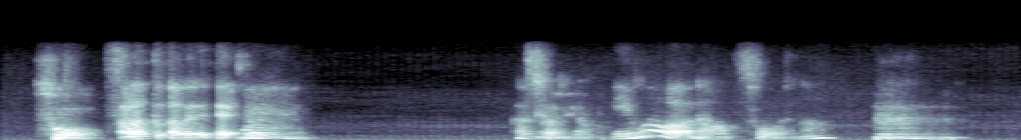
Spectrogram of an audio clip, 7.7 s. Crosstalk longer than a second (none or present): none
